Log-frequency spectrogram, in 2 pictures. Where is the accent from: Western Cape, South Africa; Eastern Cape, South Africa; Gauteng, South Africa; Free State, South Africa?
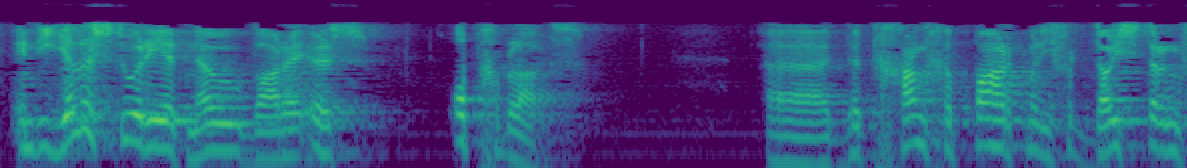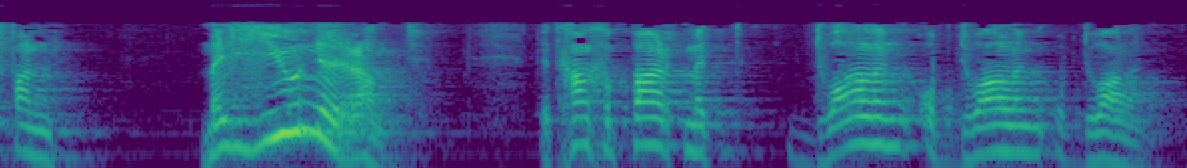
Gauteng, South Africa; Johannesburg; ek kom van Johannesburg af.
